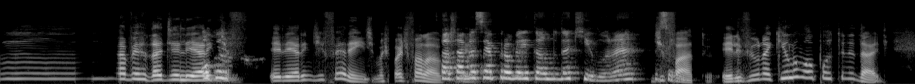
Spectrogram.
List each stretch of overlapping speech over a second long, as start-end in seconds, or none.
none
